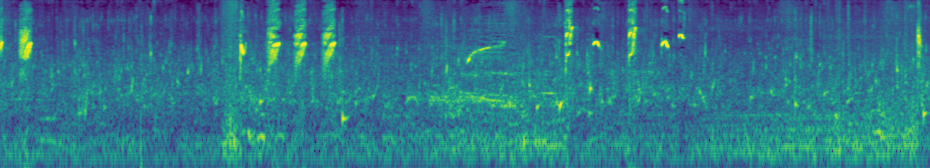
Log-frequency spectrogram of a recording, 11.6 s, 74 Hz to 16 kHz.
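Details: Cucak kinoi, a male in full song with sharp chattering bursts: loud clusters of high, crisp notes near 3 and 9 seconds, scattered single chips between, over a steady background of trickling water.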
